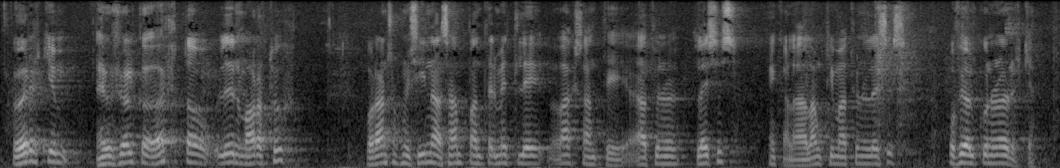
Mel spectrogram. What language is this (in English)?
Icelandic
